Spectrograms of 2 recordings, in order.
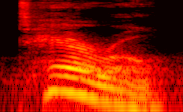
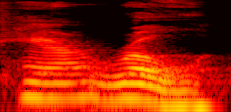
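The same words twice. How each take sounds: First: The final T is silent. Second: The same.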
